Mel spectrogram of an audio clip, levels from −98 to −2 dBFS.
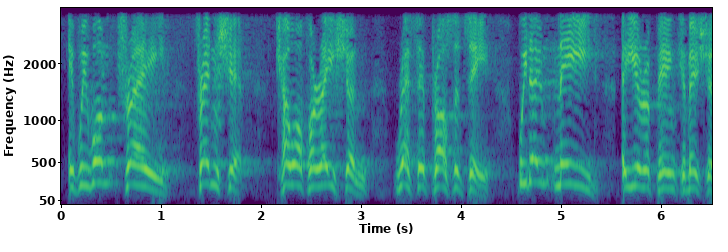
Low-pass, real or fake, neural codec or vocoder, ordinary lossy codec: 3.6 kHz; real; none; none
